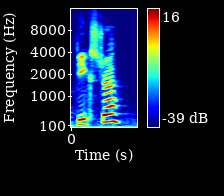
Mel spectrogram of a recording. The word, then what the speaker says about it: Dijkstra: Jixtir, the guy with the king, with the owl, the weird guy that drinks all the time. – Oh, Dijkstra? – Dijkstra, yeah, Dijkstra.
